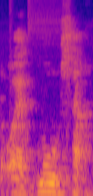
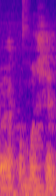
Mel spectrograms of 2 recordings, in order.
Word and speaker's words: Oekmusa: Nah, mungkin airnya dulu kecil, jadi dia muncul kecil, jadi Oekmusa. Betul. Nah, air baru yang baru kecil, makanya itu debitnya masih kecil, barangkali seperti itu. Tapi salah pengucapan. Salah. Jadi Oekamusa itu salah.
